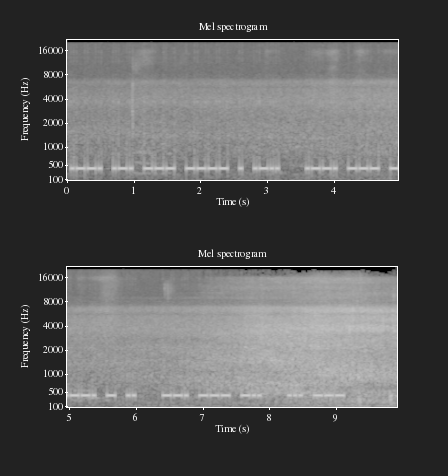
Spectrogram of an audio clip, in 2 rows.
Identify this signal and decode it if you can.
Morse code (Russian alphabet), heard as a keyed tone, machine-sent, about 29 wpm, spaced as for 25 wpm, 420 Hz, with the noise of a residential street. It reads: ПРОШЕЛ ПОЧТИ ГОД СО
